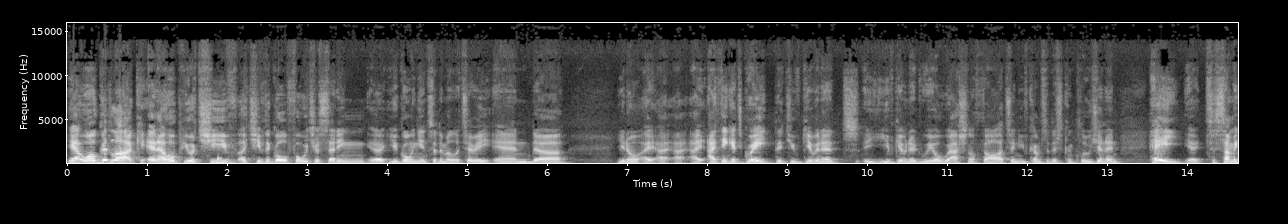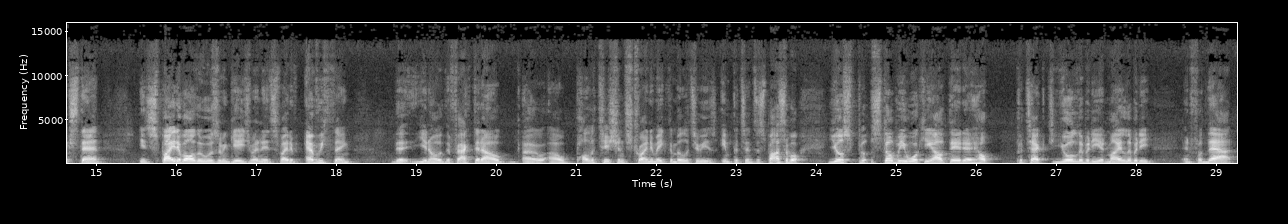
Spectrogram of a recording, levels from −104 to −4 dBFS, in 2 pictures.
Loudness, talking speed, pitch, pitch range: -18 LUFS, 210 wpm, 135 Hz, 125-160 Hz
